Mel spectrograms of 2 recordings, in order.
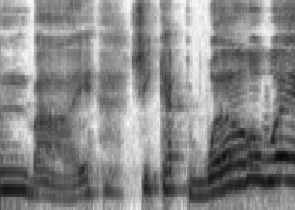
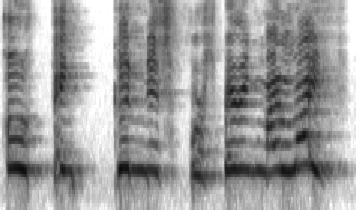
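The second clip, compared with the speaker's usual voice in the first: high, squeaky little mouse; a small grateful mouse voice; relieved little mouse squeak; tiny mouse; 3 dB louder than usual. A narrator's reading.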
